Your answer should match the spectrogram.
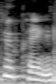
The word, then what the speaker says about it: whooping: oh I've had the hooping cough jab today oh hooping it's it's spelled whooping hoop but it's actually pronounced hooping yeah um and it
